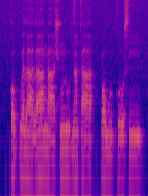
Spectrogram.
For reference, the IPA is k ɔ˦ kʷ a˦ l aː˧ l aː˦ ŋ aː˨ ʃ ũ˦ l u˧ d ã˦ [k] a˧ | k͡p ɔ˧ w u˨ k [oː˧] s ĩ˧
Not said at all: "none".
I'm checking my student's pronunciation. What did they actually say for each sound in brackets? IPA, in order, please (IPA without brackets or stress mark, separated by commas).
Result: k, oː˧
